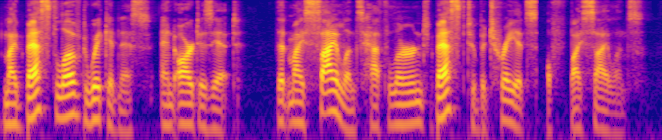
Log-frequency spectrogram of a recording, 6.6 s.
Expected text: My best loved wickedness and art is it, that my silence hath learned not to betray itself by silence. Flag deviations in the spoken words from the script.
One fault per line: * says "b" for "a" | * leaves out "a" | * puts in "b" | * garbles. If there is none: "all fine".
* says "best" for "not"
